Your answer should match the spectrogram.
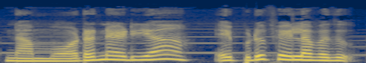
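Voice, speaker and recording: A woman's voice: mid-range voice, animated, brisk, lo-fi sound, faint music behind, close to an everyday voice. A woman voicing a plaintive young daughter-in-law in a moral family story. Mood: indignant, complaining. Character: proud young daughter-in-law, complaining then remorseful.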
